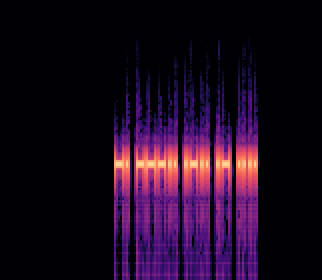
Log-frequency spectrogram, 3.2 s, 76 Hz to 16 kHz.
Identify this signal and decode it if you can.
Morse code, heard as a keyed tone, about 43 wpm, 700 Hz. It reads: N8LAH
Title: USA Call Signs - 6x Character Spacing - 45wpm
